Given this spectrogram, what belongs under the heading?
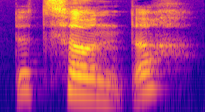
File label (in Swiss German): "zander", alsace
